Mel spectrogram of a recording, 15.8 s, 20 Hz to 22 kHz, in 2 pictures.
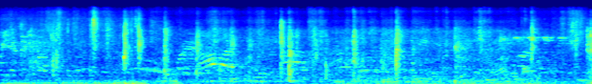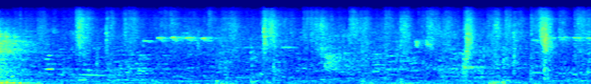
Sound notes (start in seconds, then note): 9.7 birds chirping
